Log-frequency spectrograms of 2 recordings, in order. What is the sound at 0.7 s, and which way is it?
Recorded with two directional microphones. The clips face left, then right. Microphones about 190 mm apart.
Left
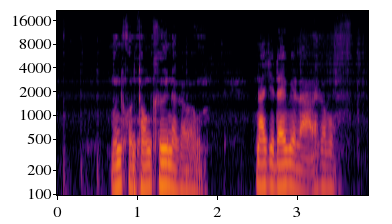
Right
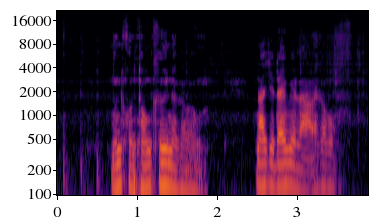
Speech, 65° left (ahead or behind).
